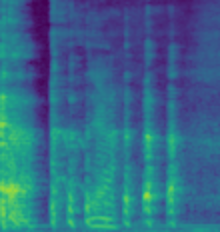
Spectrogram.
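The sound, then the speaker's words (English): A loud cough at the start from a person with a lingering cold, followed by a run of rough throat-clearing hacks and smaller coughs in quick succession, with no talking. “And I still have a cough.”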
